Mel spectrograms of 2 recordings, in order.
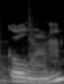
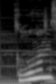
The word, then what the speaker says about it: Golem: Golem. Is it Golem? It's Gollum from In- Lord of the Rings, but Golem is the creature.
